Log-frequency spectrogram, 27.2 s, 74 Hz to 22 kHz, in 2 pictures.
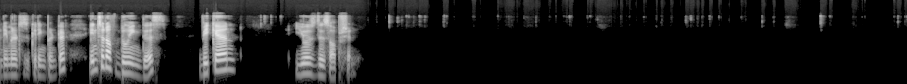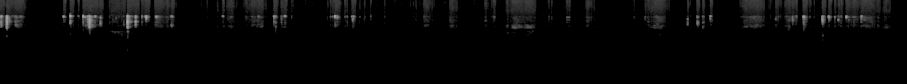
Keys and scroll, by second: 21.6 super+d.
